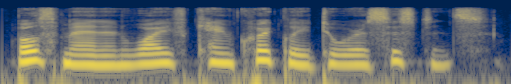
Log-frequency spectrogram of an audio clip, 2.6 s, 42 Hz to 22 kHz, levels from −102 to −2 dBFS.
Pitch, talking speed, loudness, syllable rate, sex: 195 Hz, 210 wpm, -19 LUFS, 5.6 syllables/s, female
